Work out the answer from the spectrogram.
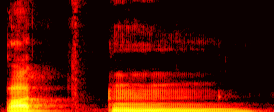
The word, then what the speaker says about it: button: button, cousin, beaten, open, often, oven, student, sudden, cotton, listen, seven, dozen, organ, prison.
